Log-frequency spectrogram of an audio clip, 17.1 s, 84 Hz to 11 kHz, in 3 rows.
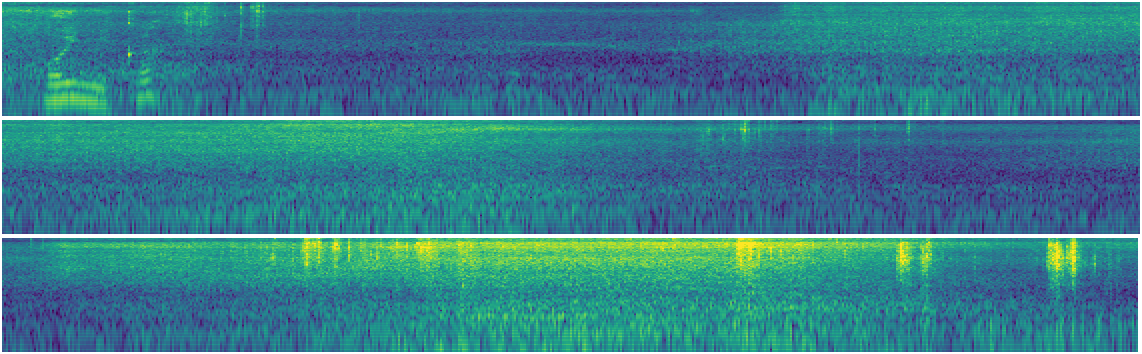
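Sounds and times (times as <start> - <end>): wind buffeting microphone: 0.0 - 17.0
surf breaking on shore: 3.2 - 9.7, 11.4 - 17.0.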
